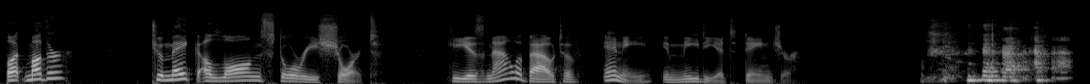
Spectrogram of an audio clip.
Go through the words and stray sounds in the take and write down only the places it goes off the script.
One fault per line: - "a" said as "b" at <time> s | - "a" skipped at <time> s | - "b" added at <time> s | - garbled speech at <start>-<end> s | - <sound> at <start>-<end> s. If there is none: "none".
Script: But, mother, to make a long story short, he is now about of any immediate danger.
- laugh at 9.2-10.8 s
